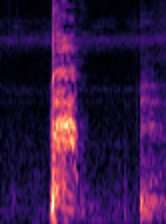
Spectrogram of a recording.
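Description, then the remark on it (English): A sharp, harsh cough bursts out after a mouthful of cigar smoke, followed a moment later by a second rougher cough, with no talking around them. “I mean, I just did the whole mouthful of smoke, so of course I have to cough.”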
